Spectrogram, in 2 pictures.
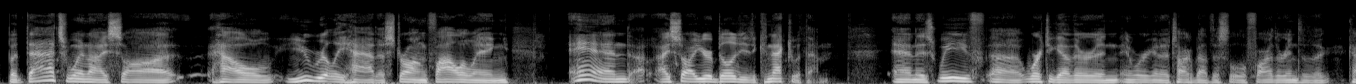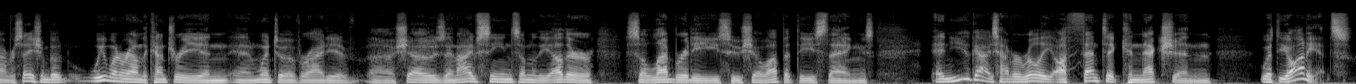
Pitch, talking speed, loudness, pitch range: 105 Hz, 180 wpm, -17 LUFS, 95-125 Hz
